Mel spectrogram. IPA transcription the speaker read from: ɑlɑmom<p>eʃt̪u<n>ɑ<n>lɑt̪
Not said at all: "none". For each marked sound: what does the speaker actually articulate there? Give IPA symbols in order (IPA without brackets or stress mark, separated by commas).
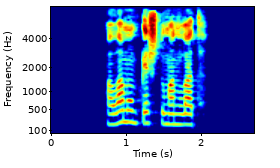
p, m, n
